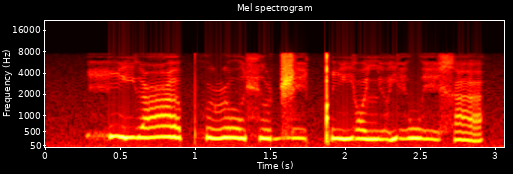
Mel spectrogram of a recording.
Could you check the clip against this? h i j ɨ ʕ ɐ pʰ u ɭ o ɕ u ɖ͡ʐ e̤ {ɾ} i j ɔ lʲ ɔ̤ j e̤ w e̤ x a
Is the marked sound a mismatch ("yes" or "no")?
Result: yes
